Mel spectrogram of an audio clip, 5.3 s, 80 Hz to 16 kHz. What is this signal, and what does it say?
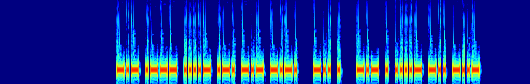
Morse code, heard as a keyed tone, about 52 wpm, 700 Hz. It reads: KJ4RKC DE KE4DX
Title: USA Callsign DE Callsign 50wpm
